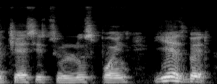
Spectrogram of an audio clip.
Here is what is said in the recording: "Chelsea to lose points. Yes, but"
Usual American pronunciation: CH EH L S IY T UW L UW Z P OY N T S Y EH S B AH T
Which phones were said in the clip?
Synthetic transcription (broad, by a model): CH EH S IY T UW L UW S P OY N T Y EH S B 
